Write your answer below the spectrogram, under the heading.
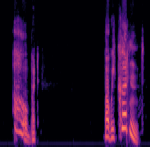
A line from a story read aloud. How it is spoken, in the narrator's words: gasped Mooch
